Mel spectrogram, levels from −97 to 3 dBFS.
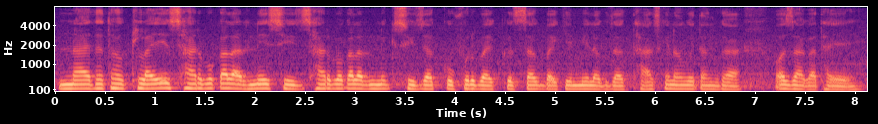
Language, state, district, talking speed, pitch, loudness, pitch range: Kokborok, Tripura, West Tripura, 160 wpm, 140 Hz, -15 LUFS, 130-150 Hz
